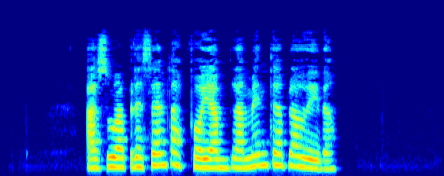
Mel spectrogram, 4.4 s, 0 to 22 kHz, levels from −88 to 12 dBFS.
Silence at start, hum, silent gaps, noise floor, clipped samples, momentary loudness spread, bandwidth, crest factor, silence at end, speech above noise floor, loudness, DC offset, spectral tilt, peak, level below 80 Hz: 0.85 s; none; none; -76 dBFS; under 0.1%; 7 LU; 10.5 kHz; 20 dB; 1.1 s; 55 dB; -21 LUFS; under 0.1%; -5 dB/octave; -4 dBFS; -78 dBFS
